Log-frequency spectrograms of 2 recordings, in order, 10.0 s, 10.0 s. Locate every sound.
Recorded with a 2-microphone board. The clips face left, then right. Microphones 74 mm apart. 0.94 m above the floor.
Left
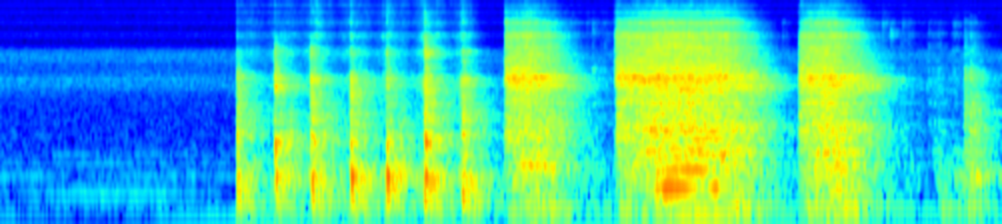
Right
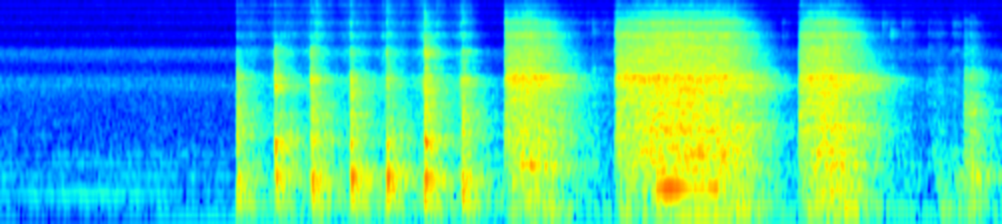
2.4 s running footsteps: 10° left (ahead or behind), 1.3 m; by 4.7 s 5° left (ahead or behind), 0.9 m
5.0 s a blender: 30° right (ahead or behind), 0.9 m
